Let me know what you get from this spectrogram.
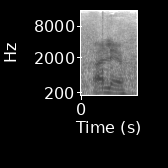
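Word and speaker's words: Allez: Al. Al. Okay. That means let's go. Yeah. I think you don't pronounce like the last five, six letters of every French word.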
